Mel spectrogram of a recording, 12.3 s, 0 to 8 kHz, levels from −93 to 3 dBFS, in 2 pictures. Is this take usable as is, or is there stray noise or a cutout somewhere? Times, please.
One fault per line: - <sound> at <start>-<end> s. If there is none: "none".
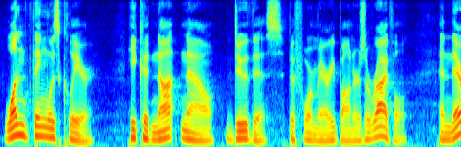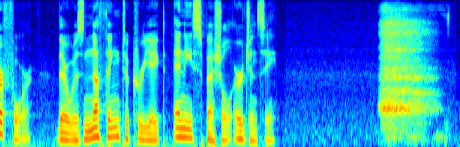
- sigh at 11.2-12.2 s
